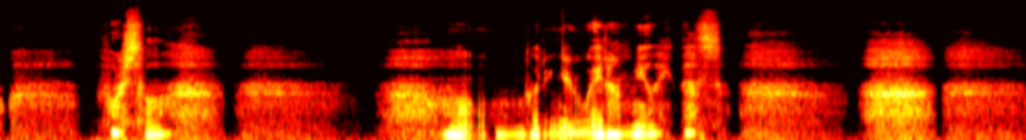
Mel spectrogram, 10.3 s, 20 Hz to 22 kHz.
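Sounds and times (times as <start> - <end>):
speech: 1.1 - 2.0, 4.4 - 7.3
heavy breathing close to the microphone: 1.7 - 4.4, 7.4 - 10.2.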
